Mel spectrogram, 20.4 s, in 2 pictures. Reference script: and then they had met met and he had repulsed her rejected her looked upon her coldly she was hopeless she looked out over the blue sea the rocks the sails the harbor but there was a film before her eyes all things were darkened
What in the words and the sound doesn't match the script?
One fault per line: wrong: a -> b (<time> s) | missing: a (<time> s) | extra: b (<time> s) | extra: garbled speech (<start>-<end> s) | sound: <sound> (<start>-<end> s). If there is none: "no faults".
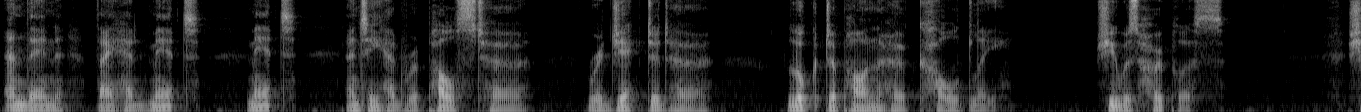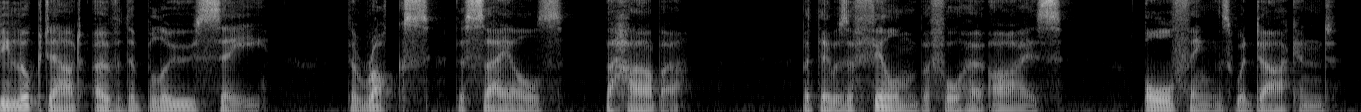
no faults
